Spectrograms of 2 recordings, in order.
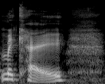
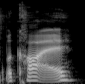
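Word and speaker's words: Mackay: and over called it mckay it didn't i didn't even know i've never even heard of it i know that it's makai i just because it's spelt m-a-c-k-a-y so yeah in my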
